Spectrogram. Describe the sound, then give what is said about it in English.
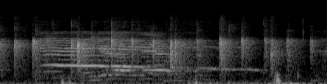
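A crowd applauds with dense, overlapping claps while several voices let out sustained whoops and cheers over it, loud, holding steady for a few seconds. “with applause or woos or whatever.”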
